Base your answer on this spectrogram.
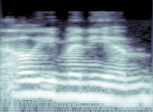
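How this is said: It is said the British way, with five syllables. "Like I know we call it aluminium"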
